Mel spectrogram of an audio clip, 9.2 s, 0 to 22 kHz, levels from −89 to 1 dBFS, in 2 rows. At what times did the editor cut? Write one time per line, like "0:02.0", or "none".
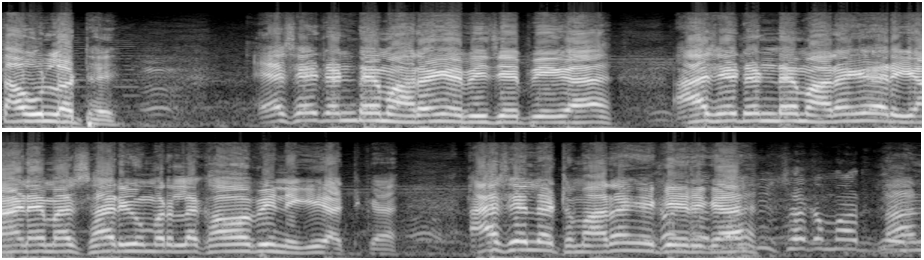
none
